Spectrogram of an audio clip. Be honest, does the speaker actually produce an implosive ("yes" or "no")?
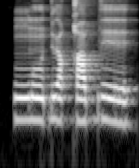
yes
